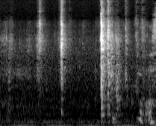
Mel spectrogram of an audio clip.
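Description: Faint handling noise: a few short crackles and rustles as a paper sticker is peeled off a roll and a plastic poly mailer is handled, with the sharpest crackle about two-thirds of the way through.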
